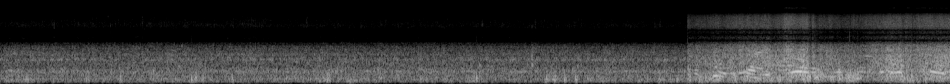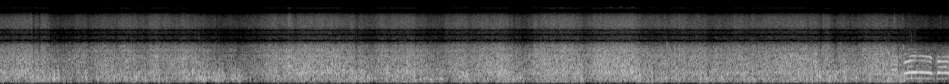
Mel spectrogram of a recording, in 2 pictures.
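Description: Motorboats underway: engine noise mixed with rushing water and wind buffeting the microphone. The sound gets suddenly louder about seven seconds in and stays loud.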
